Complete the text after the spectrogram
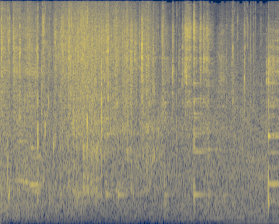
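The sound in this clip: Ice water splashes from a bucket poured over a person on a Manhattan street in New York during the ice bucket challenge. A wash of splashing and sloshing water runs for a few seconds at moderate loudness.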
